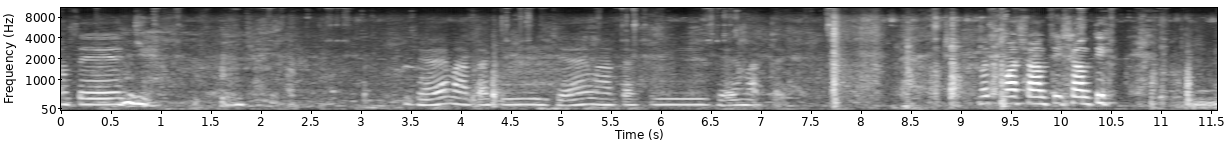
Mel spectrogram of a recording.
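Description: A woman sings in a drawn-out, wavering voice nearby.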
